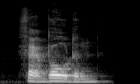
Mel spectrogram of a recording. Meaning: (adjective) forbidden, prohibited; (verb) 1. inflection of verbieden: plural past indicative 2. inflection of verbieden: plural past subjunctive 3. past participle of verbieden
- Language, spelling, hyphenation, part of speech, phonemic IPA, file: Dutch, verboden, ver‧bo‧den, adjective / verb / noun, /vərˈboː.də(n)/, Nl-verboden.ogg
